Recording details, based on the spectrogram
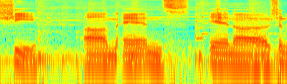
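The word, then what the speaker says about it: sidhe: have seen it before it's spelled like s i d h e and that's pronounced she um and in uh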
